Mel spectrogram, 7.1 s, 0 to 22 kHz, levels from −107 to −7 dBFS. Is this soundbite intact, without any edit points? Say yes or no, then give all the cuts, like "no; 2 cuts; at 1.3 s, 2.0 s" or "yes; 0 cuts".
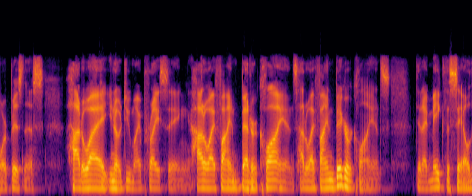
yes; 0 cuts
